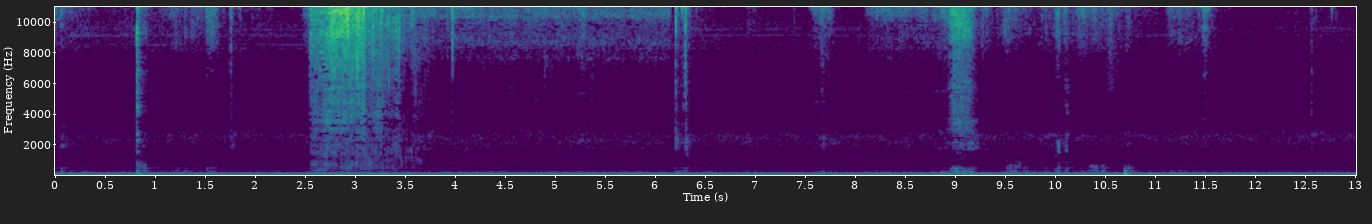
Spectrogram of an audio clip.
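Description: WD-40 aerosol can sprayed through its straw in two hissing bursts, about a second long a little under three seconds in and a shorter one near nine seconds, soaking the seized grip screw threads. A few small clicks and a steady low hum lie under it.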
